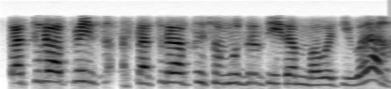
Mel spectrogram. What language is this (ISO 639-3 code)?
san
